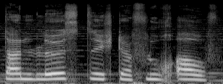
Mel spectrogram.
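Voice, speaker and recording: Girl as a monotone cursed forest prisoner. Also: a little high, slow, soft background music. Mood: solemn. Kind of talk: amateur school radio play.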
